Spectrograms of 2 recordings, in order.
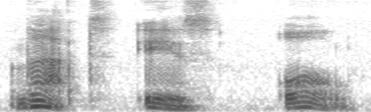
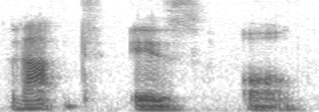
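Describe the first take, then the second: First: It is said without a smile in the voice. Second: It is said with a smile in the voice. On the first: The speaker calls it wrong. "I've now forgotten how to smile" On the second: The speaker calls it right. "We can still smile"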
